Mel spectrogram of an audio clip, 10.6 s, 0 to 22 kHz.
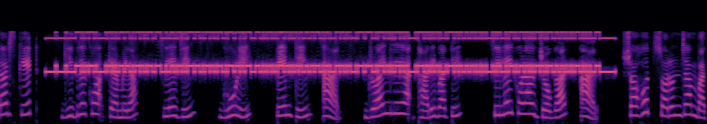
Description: RTTY (50 baud, 450 Hz shift), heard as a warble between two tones, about 2250 Hz centre, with speech in Santali. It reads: DAN ZOUDEN ZE ONDERLING BETER VERGELIJKBAAR ZIJN.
